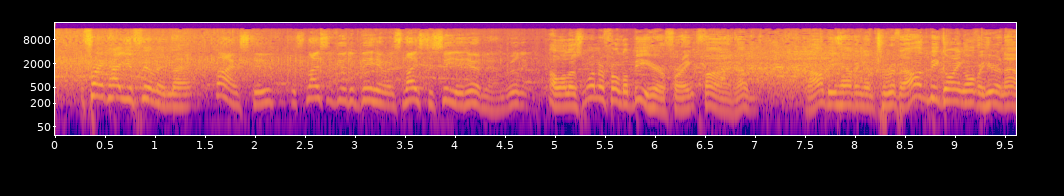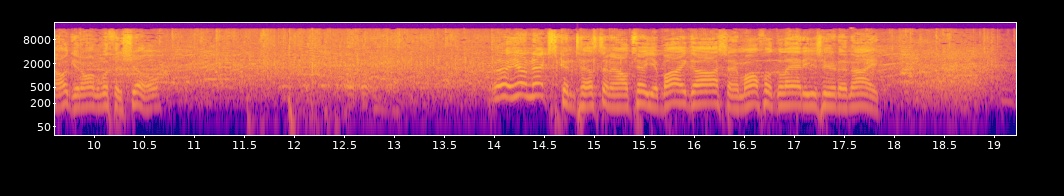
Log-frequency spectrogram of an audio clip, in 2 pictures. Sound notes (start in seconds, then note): 0.0 audience applauding; 6.7 audience laughing; 10.7 audience laughing; 17.8 audience laughing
